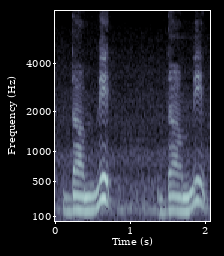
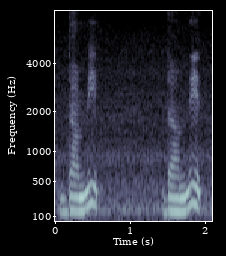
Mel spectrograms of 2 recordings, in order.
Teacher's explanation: Damit, damit, first syllable da, second syllable mit. The accent is in the second syllable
